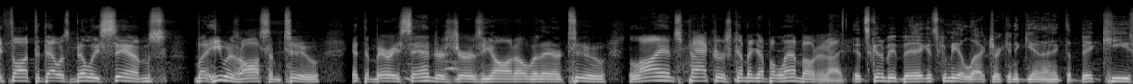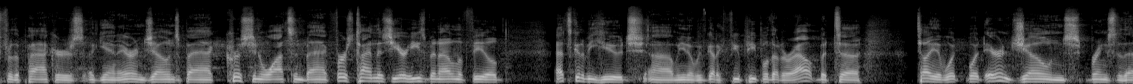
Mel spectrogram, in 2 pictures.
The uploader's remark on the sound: Live From Ale Emporium! Kicks off the show from Ale Emporium in Castelton.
